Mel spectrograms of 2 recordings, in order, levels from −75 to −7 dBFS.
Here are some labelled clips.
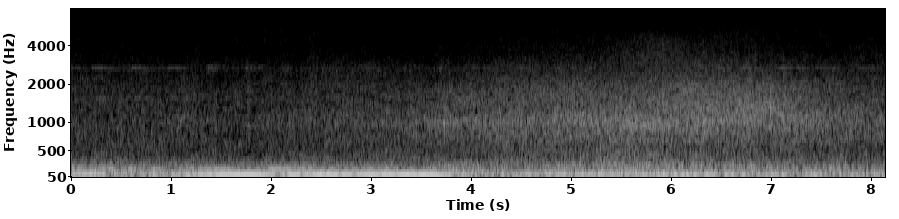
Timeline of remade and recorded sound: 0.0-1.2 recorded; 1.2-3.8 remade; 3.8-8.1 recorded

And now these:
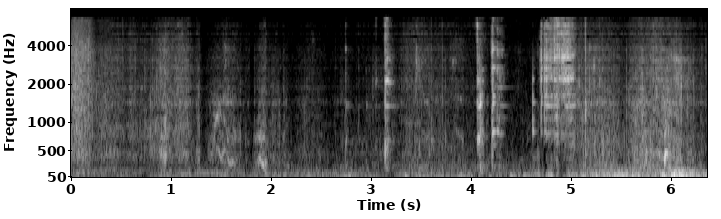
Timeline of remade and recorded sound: 0.0-0.4 recorded; 0.4-4.2 remade; 4.2-4.7 recorded; 4.7-6.4 remade

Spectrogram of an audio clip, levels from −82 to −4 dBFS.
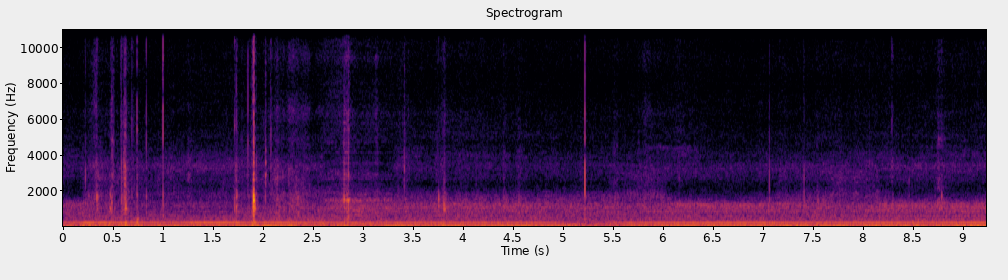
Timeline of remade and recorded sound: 0.0-2.6 recorded; 2.6-3.3 remade; 3.3-9.2 recorded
